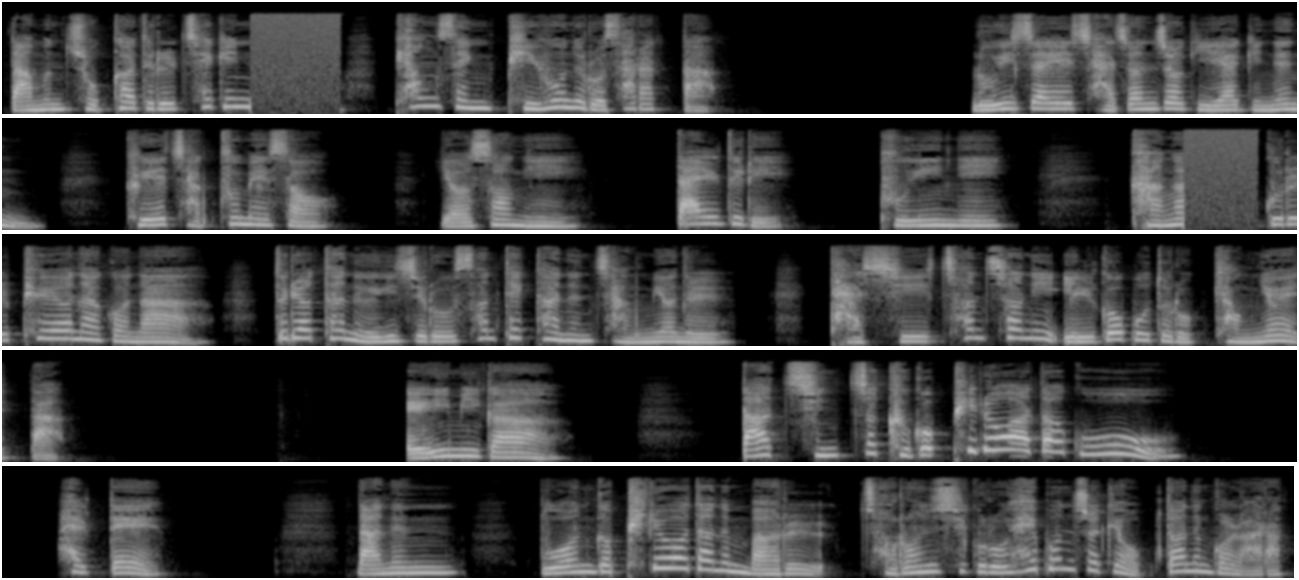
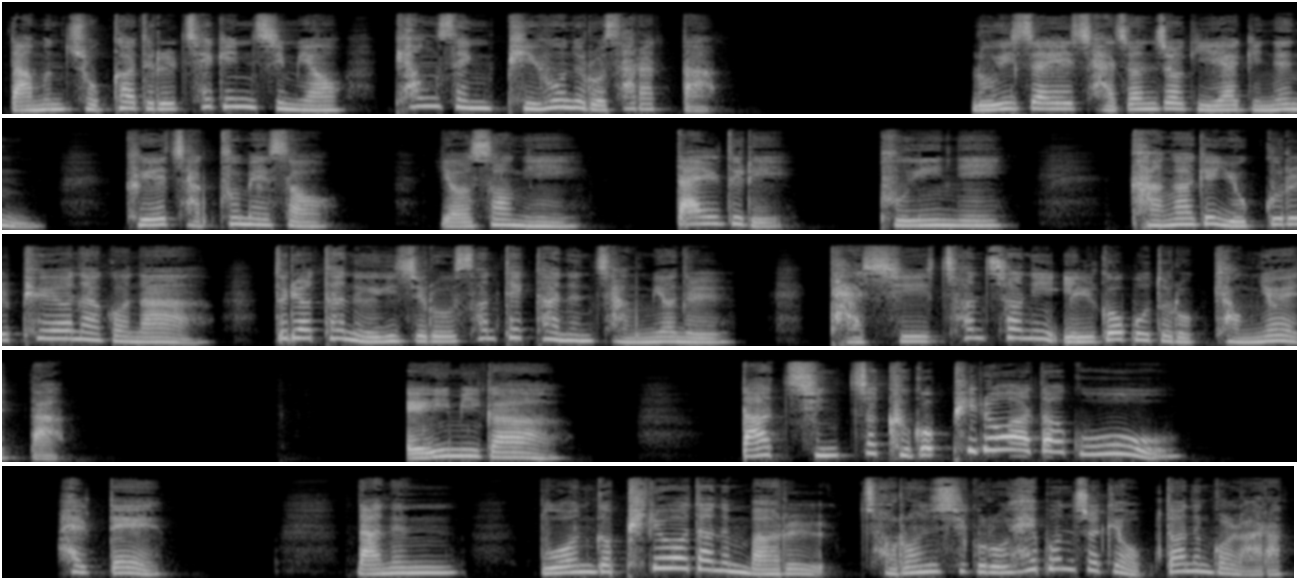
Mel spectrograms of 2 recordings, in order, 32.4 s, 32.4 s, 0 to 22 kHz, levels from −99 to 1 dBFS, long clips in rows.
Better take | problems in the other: second | audio cutting out; filled with static; at 1 s and at 12 s

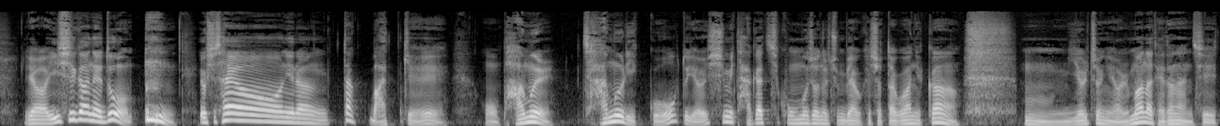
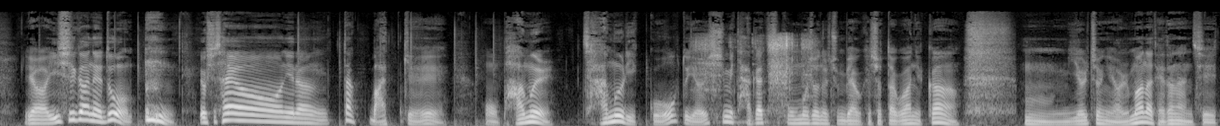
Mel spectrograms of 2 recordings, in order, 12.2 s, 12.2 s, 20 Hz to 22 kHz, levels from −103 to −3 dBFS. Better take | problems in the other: first | household noises; loud; throughout; 7 dB below the speech

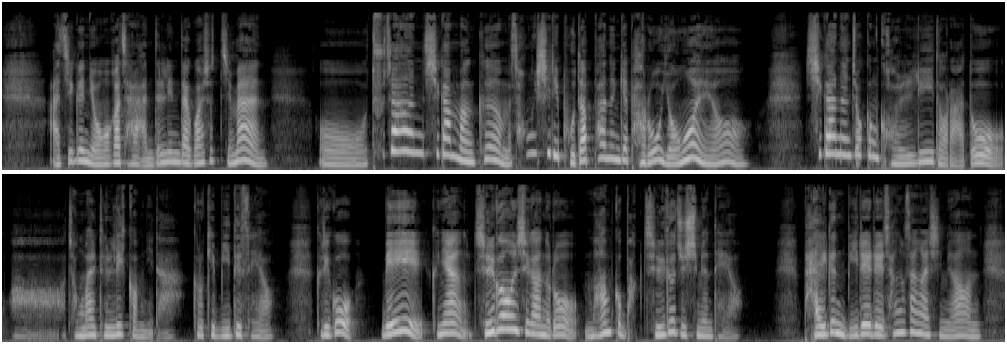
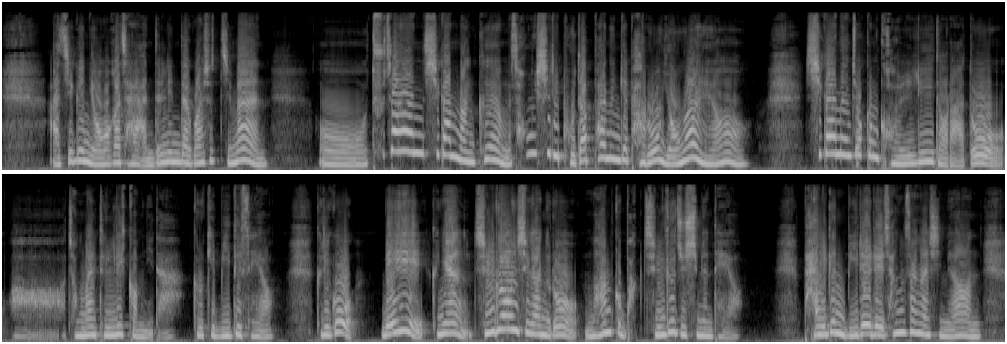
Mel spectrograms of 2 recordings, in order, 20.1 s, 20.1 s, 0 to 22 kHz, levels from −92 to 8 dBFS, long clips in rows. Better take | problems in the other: first | distortion; heavy; 7 dB below the speech

